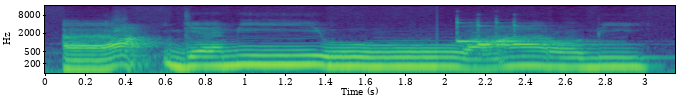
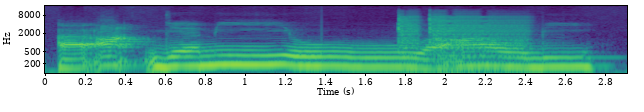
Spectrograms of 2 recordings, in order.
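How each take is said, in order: Both takes have the same delivery.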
